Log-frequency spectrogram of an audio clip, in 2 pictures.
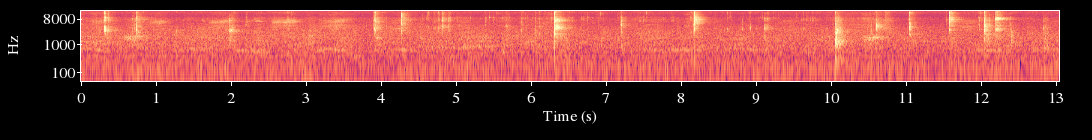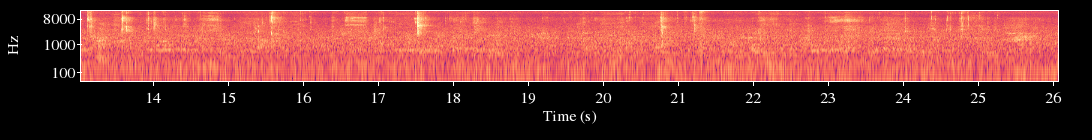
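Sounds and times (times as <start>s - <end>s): person chewing food: 3.8s - 18.4s, 19.9s - 25.7s.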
